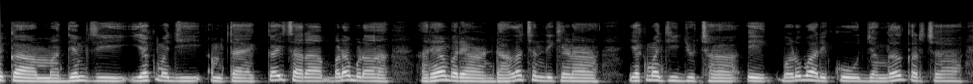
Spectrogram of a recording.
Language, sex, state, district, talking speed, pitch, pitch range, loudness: Kumaoni, male, Uttarakhand, Uttarkashi, 160 wpm, 160 Hz, 155-175 Hz, -16 LUFS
